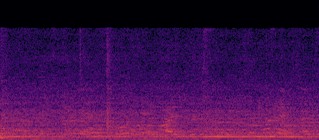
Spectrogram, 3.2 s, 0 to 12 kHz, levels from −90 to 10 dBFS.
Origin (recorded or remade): recorded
